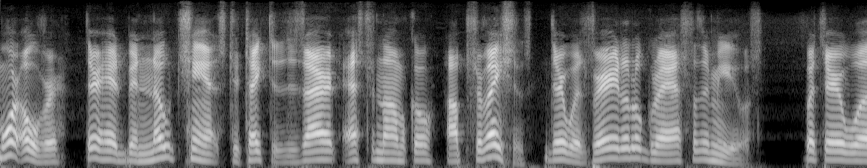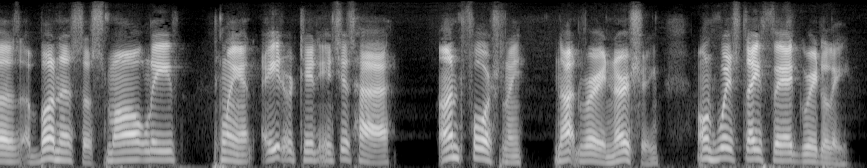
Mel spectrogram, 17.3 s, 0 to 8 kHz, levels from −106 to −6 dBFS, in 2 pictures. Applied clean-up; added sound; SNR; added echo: neural mask model Resemble Enhance denoiser.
